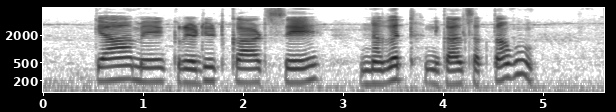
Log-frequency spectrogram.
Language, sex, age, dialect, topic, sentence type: Hindi, female, 36-40, Marwari Dhudhari, banking, question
